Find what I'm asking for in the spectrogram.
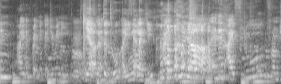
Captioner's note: laugh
